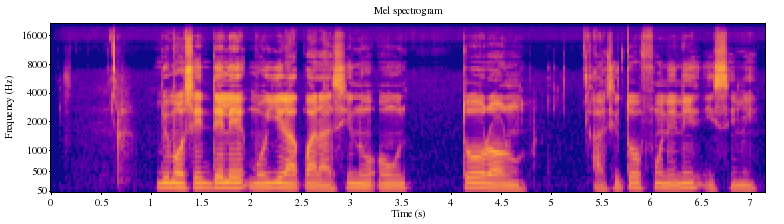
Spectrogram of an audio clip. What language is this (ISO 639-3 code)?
yor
